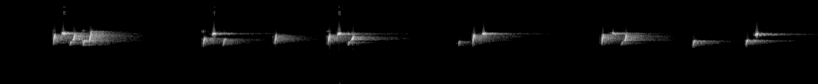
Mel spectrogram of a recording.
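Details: European goldfinch singing in the Wakr Touzgha style, a recording meant for training chicks and hybrids: eight short high twittered phrases, liquid and tinkling, repeated every second or so at an uneven pace against silence.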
